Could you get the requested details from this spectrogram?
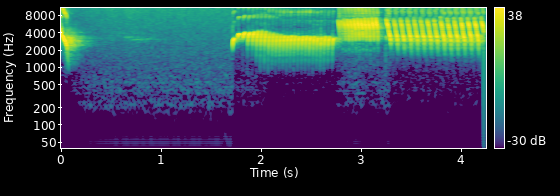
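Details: Canary song from a master recording meant to train other birds to sing: after a short high whistle and near silence, loud rapid high trills start, then a buzzy rattling trill and fast repeated notes.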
